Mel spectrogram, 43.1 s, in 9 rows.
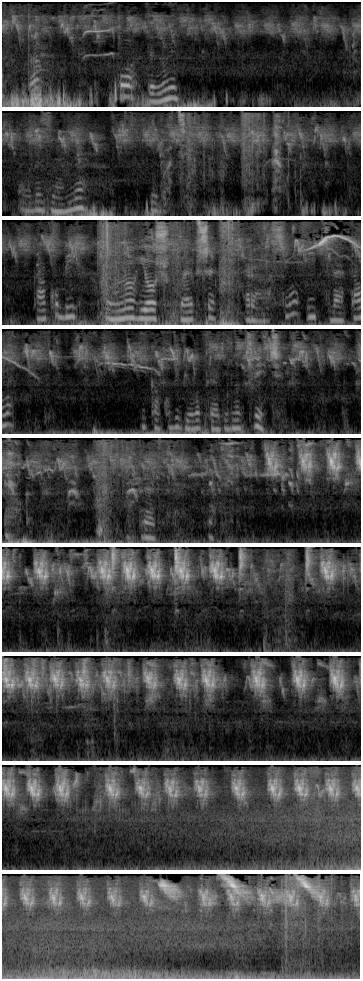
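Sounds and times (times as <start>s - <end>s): small bird chirping: 0.0s - 43.0s.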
